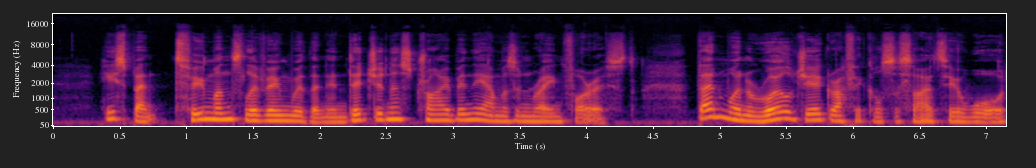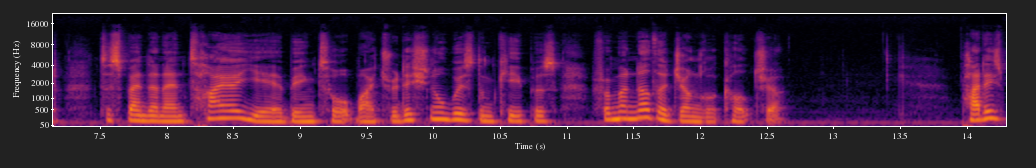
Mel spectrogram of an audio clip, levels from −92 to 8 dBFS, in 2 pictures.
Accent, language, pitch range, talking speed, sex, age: British, English, 135-175 Hz, 150 wpm, female, 50-69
